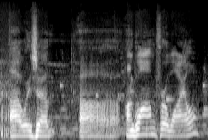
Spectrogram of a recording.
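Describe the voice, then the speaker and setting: Over music in the background, a man with an American accent speaks at a fairly high pitch with fairly even intonation. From Paterson, New Jersey. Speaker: retired engineer. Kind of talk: interview answer, life story. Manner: hesitant, many fillers.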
